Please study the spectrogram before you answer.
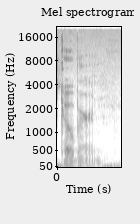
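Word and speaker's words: Cockburn: But you still didn't know it was Coburn. True. I would have never in a million years looked up the pronunciation guide for Kofi Coburn because the spelling seemed pretty straightforward.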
